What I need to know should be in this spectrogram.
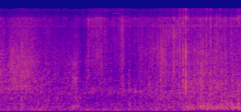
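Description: A soapy sponge squelches as it is squeezed by hand.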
